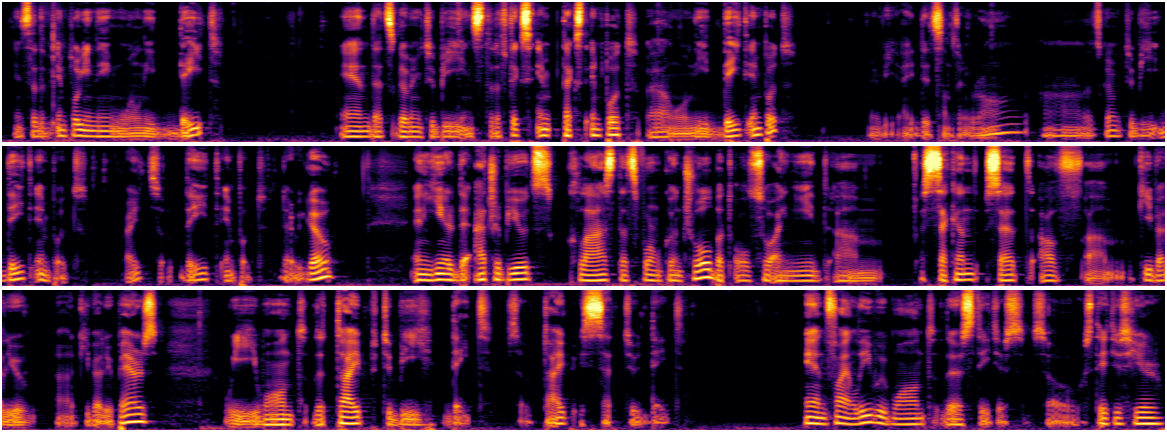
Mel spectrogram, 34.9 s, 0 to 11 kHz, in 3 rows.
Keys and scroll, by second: 0.4 BackSpace, 0.8 d, 0.9 a, 1.2 e, 1.9 ctrl+s, 2.5 ctrl+Right, 3.9 Left, 4.4 ctrl+shift+Left, 5.9-8.2 typing, 8.7 Right, 9.2 BackSpace, 12.5 shift+d, 12.7 a, 12.9 t, 13.7 Down, 13.8 Tab, 14.4 ctrl+s, 14.9 Right, 16.3 ctrl+Right, 17.5 Right, 18.6 ctrl+Right, 19.4 ,, 20.1 space, 26.1 t, 27.7 Right, 28.0-29.6 typing, 30.1 ctrl+s, 30.3 Right, 31.2 ctrl+Left, 32.3 Left, 33.2 ctrl+shift+Left, 34.1-34.8 typing.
